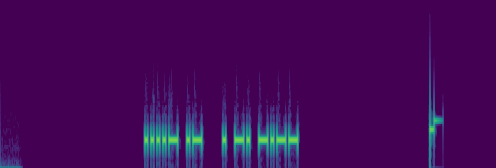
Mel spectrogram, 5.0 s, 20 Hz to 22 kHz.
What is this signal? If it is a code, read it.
Morse code, heard as a keyed tone, about 40 wpm, 700 Hz. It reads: 4A ENY
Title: Field Day Exchanges Encore - 40wpm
